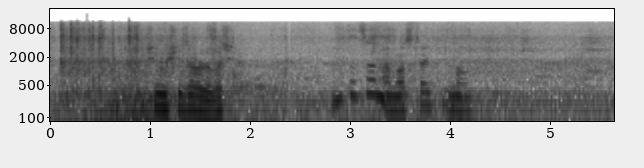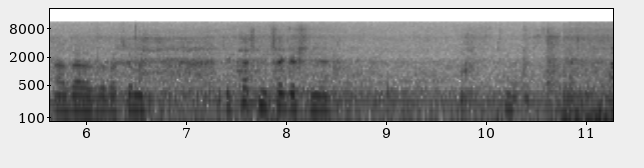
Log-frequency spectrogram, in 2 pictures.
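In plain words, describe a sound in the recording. Middle-aged men talk with each other close by.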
